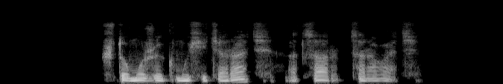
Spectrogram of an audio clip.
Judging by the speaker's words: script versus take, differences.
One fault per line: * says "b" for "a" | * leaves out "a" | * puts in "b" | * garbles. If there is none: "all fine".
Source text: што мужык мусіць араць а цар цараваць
all fine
